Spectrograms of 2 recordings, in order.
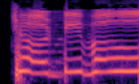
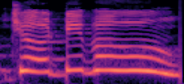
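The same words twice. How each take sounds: First: Said in the usual way. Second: Slow, stretched call across the house; drawn-out call. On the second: Acted. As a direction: stretch out बहू to call her from another room. Mother-in-law calling younger bahu. (खींचकर लंबी आवाज़ में पुकारना)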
